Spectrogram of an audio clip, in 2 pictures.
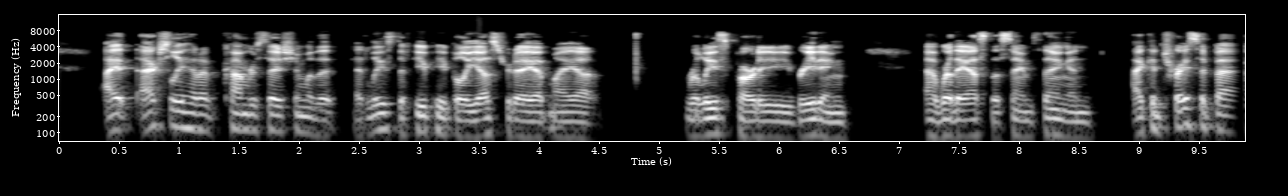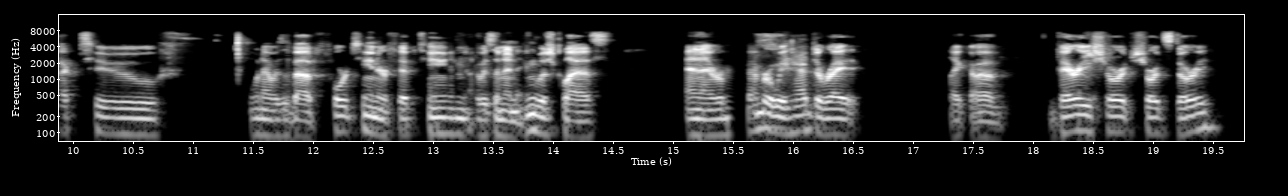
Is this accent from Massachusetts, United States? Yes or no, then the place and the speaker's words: no; Hampton Bays, New York, United States; also born or lived in Vermont; I grew up in Hampton Bays, which is one town away from Southampton. And when we moved there, I was born in a log cabin in Vermont. And we moved to Eastern Long Island when I was about three.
